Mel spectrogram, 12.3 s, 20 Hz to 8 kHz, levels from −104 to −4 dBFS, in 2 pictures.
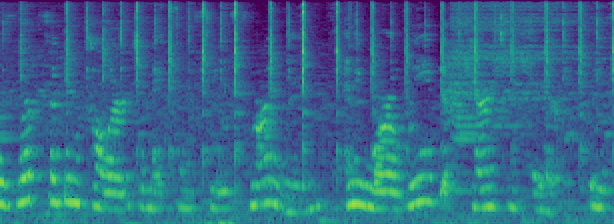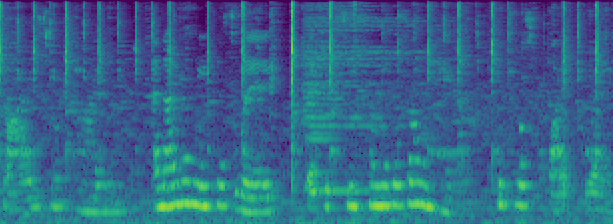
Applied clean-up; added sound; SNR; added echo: classical method log-MMSE.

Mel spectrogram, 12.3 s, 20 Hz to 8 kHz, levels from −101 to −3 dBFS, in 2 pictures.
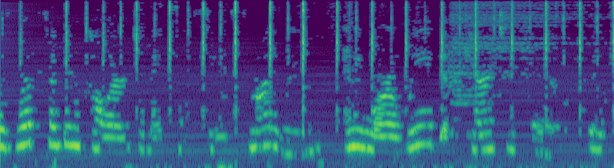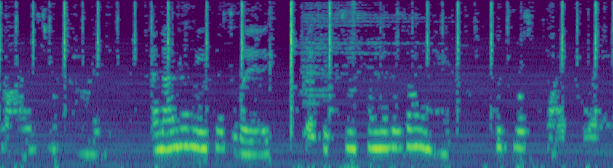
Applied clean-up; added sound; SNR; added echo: classical method spectral subtraction.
